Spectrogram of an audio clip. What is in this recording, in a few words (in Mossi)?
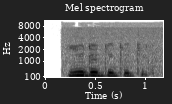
"yʋddd", moore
